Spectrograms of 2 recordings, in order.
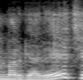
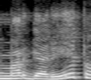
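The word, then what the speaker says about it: マーガレット: nas páginas da revista Margarete ou Margareto, se pronuncia Margareto, no Japão, o primeiro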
